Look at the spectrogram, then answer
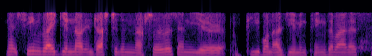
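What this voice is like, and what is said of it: Indian accent. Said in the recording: “you just have an Indian accent.”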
